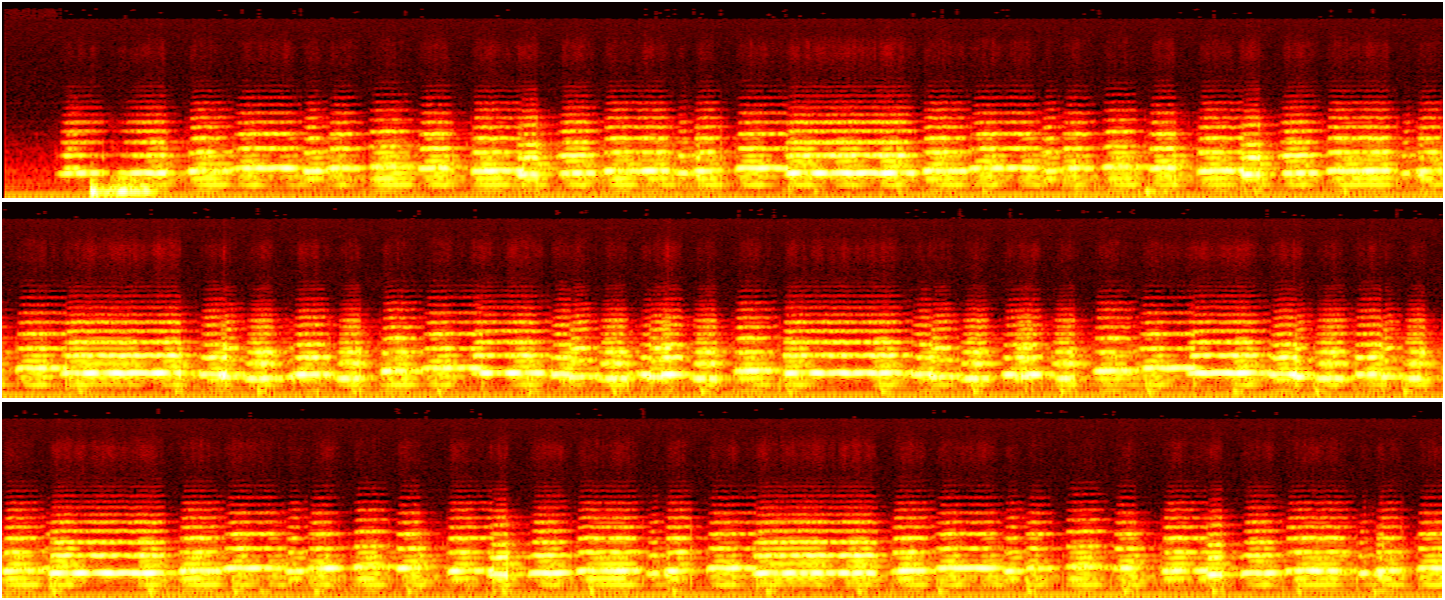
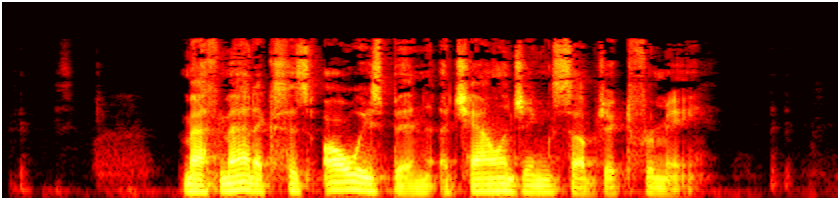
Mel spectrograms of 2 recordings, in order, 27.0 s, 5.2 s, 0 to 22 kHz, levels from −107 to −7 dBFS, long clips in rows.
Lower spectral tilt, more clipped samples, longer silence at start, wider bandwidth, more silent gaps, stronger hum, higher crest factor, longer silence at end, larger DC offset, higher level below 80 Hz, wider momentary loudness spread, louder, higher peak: first, -10.5 dB/octave vs -5 dB/octave; neither; second, 0.35 s vs 1.15 s; second, 3.3 kHz vs 11.5 kHz; neither; neither; about the same, 18 dB vs 20 dB; second, 0 s vs 0.9 s; first, 0.4% vs under 0.1%; about the same, -42 dBFS vs -46 dBFS; about the same, 9 LU vs 11 LU; first, -19 LUFS vs -24 LUFS; first, 0 dBFS vs -6 dBFS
